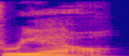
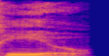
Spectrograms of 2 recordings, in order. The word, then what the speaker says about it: real: While the English alphabet might suggest it's pronounced real, the correct pronunciation is heu.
